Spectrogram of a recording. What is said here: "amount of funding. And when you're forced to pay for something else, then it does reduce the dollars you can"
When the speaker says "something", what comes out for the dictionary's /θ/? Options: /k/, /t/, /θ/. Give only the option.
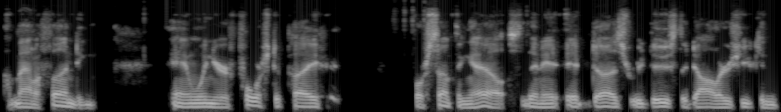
/θ/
